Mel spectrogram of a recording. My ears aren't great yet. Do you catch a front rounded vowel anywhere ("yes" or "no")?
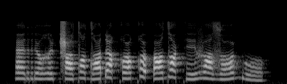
yes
